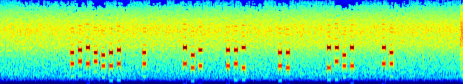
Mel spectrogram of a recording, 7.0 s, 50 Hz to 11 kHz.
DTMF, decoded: 8#C0459 8 C16 69A 52 AD4B C8

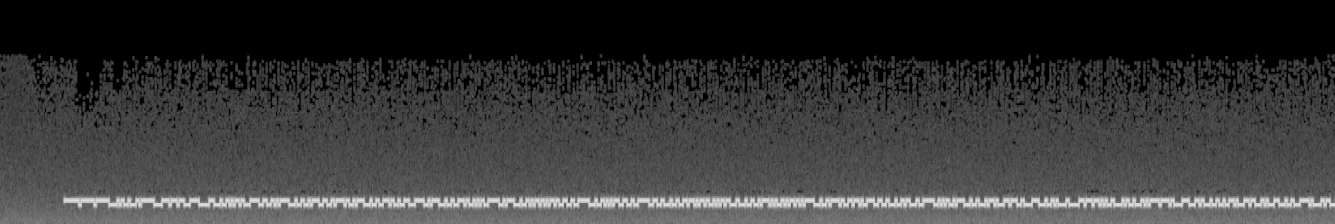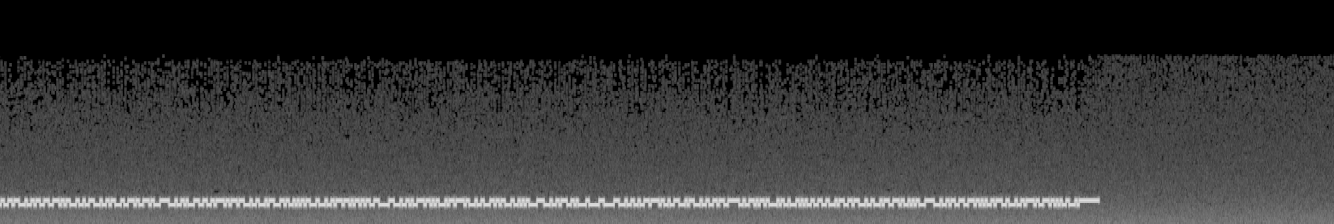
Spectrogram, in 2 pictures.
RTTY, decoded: OQMT FMIX GIKG CLMG CRVG FFIV YIVI PFRA GSFX KPBI AVRG HZUO ETQS XKON LZAZ MEAP WCAL ACCM ZIKQ HNRA QFWT BJHK NARO UETT LKLH PVLF SIHP HCRM WCSU KCSH

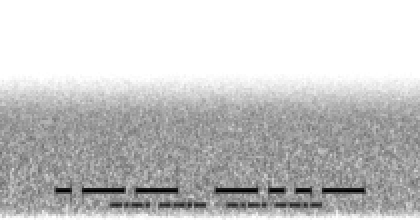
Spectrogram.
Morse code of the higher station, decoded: WX

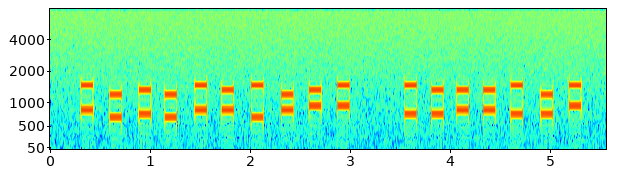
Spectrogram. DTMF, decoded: 915198370# 658864#

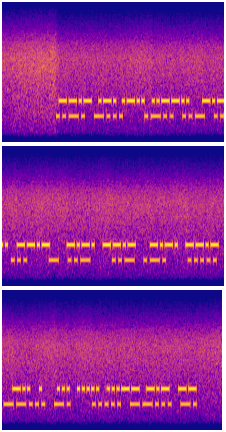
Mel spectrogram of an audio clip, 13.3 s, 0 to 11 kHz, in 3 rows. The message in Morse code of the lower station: FB LUIS TU UR 57N 57N

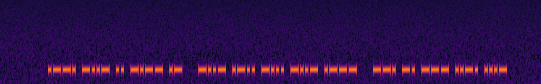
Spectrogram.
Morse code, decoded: PXIYA XLBXJ GNOFV

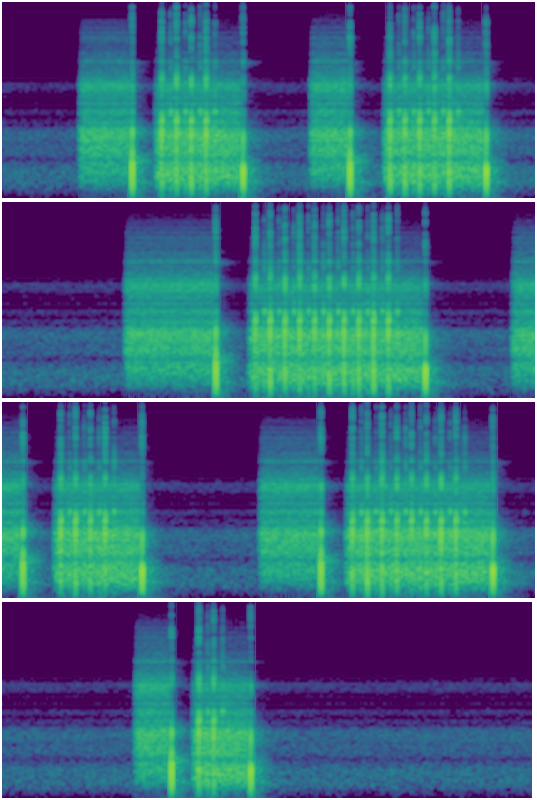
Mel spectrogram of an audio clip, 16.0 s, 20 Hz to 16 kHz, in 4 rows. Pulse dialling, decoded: 4 5 0 4 8 2

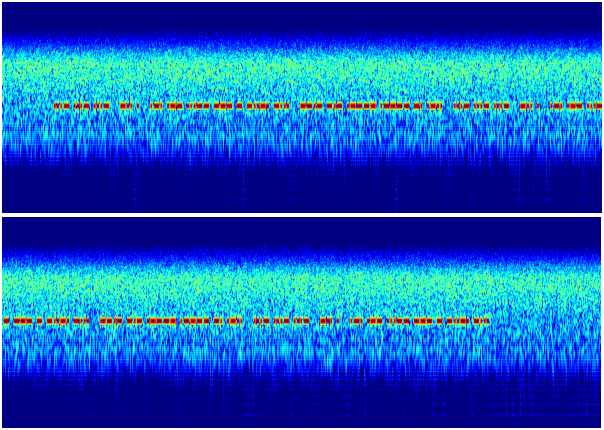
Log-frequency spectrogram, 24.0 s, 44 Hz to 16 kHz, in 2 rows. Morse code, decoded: VVV DE RW3OT/B QK11NL VVV DE RW3OT/B QK11NL VVV DE RW3OT/B

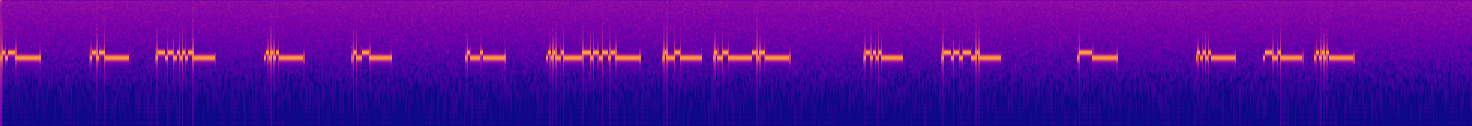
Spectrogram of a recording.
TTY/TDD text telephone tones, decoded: … SYAKF LUWLR NTYNY

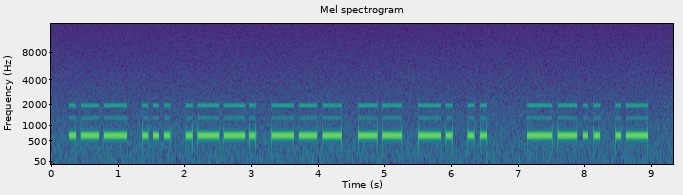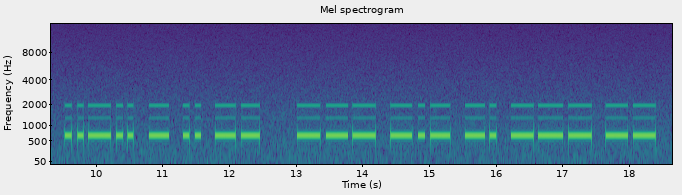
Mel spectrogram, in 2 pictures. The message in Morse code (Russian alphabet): ВСПОМНИ ЗА ЭТИМ ОКНОМ

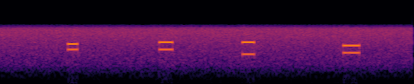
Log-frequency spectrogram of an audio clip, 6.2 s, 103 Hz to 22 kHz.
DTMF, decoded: 0 # 3 4

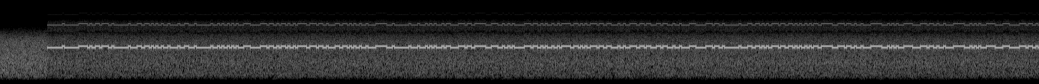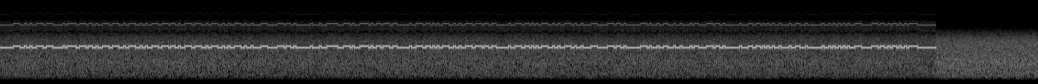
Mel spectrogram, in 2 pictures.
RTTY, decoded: UR2JYM DE UR5QYB TNX FER CALL. UR RST 569 569. NAME ANNA ANNA. QTH VARNA VARNA. HW? UR2JYM DE

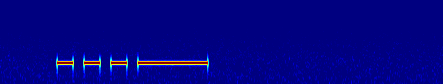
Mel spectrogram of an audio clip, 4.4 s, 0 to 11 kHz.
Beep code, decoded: 3 short, 1 long

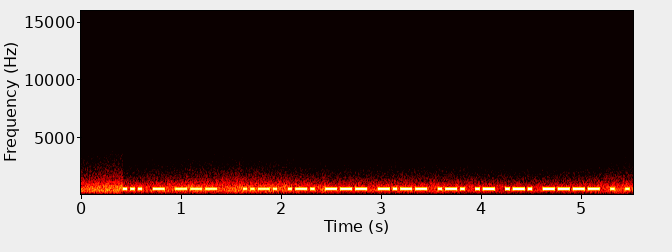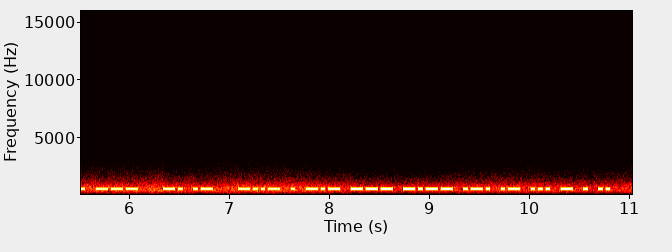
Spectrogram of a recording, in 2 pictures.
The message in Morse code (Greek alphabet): ΣΤΟ ΦΡΟΥΡΑΡΧΕΙΟ ΝΑ ΞΕΚΟΥΡΑΣΤΕΙ

